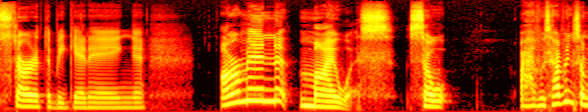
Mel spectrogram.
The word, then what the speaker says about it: Meiwes: His last name is spelled M-E-I-W-E-S. And in the documentaries I watched, they were all pronouncing it Maiwis.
